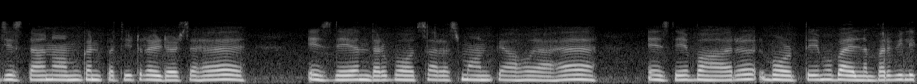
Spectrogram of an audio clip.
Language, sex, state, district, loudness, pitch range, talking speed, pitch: Punjabi, female, Punjab, Kapurthala, -15 LUFS, 205-215 Hz, 155 wpm, 210 Hz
